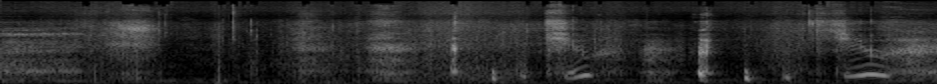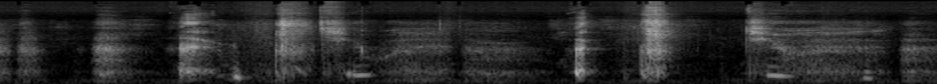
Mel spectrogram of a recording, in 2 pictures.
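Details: Desperate, tickly rapid repeated sneezing: many short, sharp sneezes in quick succession with quick breaths between them.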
